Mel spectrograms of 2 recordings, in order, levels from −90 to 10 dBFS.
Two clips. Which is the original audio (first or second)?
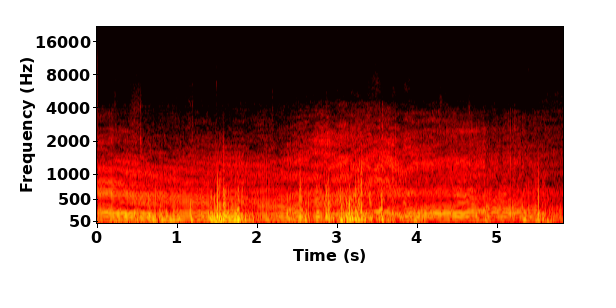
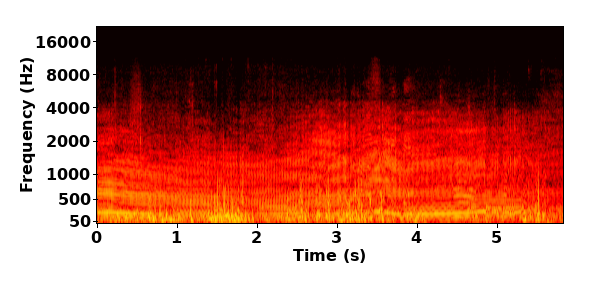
second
